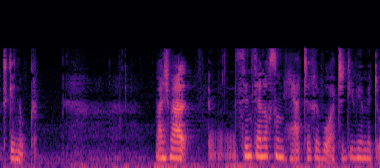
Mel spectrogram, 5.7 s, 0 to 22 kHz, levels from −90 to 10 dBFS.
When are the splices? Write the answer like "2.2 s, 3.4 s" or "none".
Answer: 4.3 s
